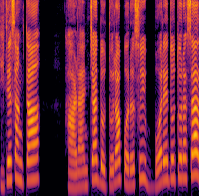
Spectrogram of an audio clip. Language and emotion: Goan Konkani, surprised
